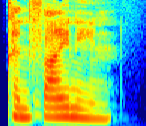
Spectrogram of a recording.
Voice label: confining, us

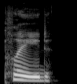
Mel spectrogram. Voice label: "played", US

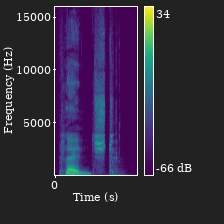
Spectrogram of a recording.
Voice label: "pledged", GB

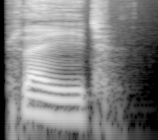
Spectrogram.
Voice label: "played", GB

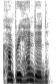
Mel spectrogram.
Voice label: "comprehended", us

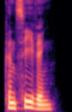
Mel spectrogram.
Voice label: conceiving, gb

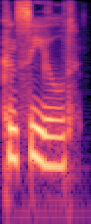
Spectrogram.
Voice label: concealed, gb

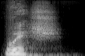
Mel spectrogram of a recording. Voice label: wish, gb

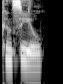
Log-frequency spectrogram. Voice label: conceal, gb

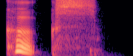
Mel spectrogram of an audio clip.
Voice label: "cooks", gb

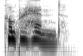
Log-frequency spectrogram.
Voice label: "comprehend", gb

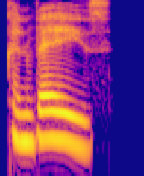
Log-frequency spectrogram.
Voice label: conveys, us

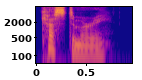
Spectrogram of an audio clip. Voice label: "customary", gb

